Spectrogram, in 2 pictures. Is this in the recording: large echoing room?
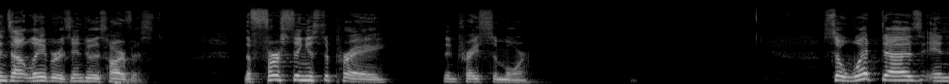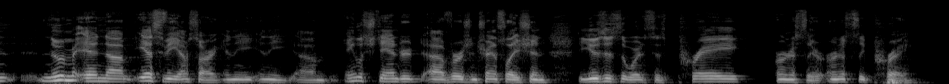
yes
